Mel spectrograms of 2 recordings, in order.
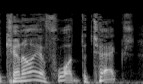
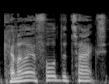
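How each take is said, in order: First: Light mock New York accent, pitched higher; a hint of a New York accent. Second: Said in the usual way. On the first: Host tries a New York accent reading a second-home owner. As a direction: try out a New York voice on the quote. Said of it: "Shall I do a new". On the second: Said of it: "No, I won't do an accent".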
